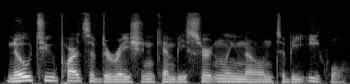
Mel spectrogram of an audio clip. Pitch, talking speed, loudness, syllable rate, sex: 130 Hz, 205 wpm, -20 LUFS, 5.0 syllables/s, male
